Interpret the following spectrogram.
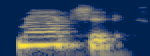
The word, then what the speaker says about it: Mracek: Mracek.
